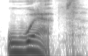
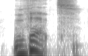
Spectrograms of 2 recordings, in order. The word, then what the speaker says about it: Weth: Our next person is Peter Weth. That's W-E-T-H. Might have been pronounced Vet.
